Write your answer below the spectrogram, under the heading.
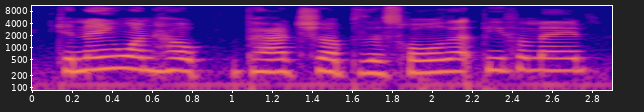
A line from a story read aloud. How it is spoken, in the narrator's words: she asks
